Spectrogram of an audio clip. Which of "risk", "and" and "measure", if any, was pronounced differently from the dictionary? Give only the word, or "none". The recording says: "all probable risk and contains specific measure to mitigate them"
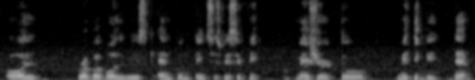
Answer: measure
